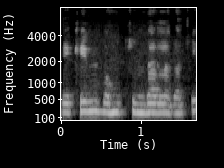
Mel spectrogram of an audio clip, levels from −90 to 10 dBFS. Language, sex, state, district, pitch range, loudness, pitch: Chhattisgarhi, female, Chhattisgarh, Raigarh, 190-215 Hz, -25 LUFS, 195 Hz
